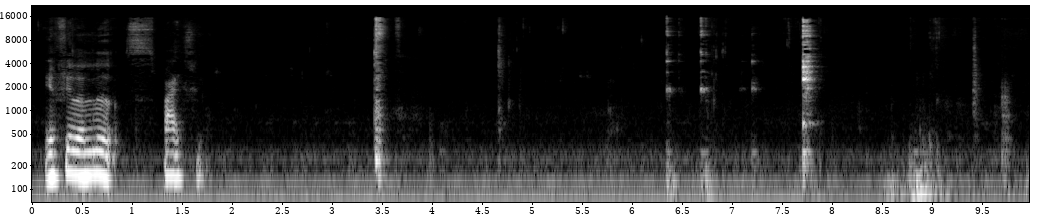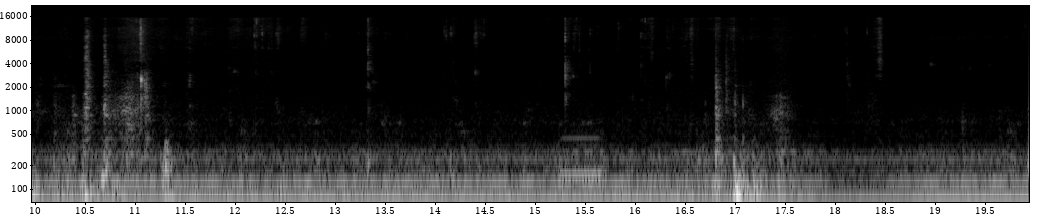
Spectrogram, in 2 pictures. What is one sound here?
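A woman chews and slurps noodles close to a microphone.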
